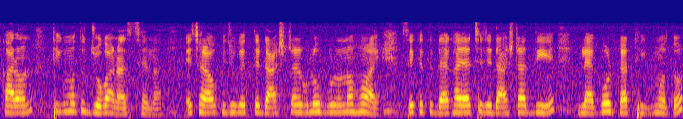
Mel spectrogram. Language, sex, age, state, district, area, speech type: Bengali, female, 18-30, West Bengal, Purba Medinipur, rural, spontaneous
